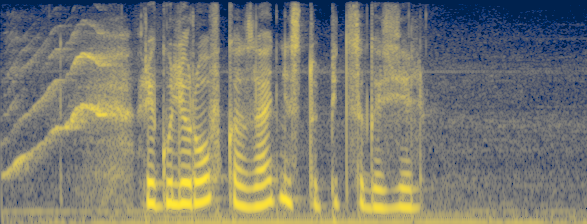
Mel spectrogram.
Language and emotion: Russian, neutral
